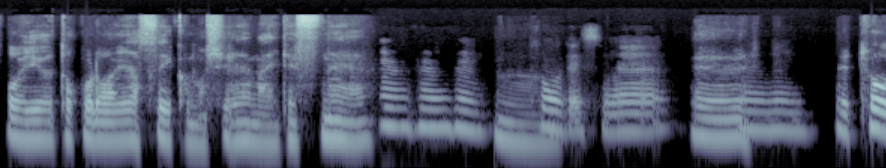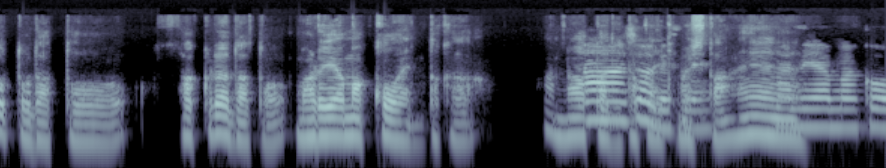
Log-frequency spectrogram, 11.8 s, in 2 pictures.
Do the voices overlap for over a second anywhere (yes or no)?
yes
